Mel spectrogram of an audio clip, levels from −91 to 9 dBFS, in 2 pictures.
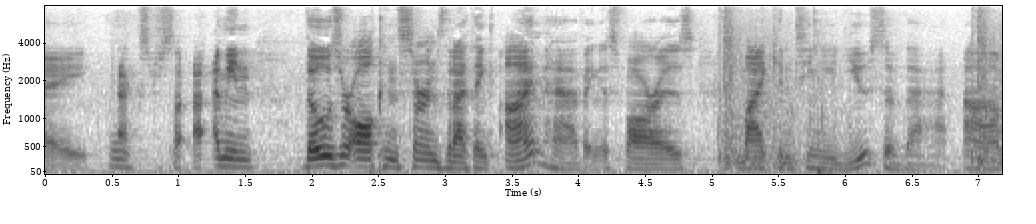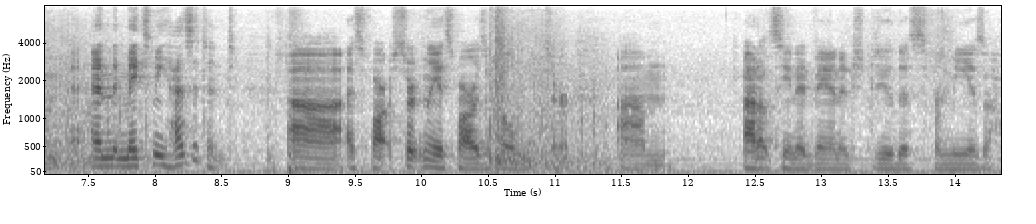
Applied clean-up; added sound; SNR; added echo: none; Gunshot, gunfire; 13 dB; none.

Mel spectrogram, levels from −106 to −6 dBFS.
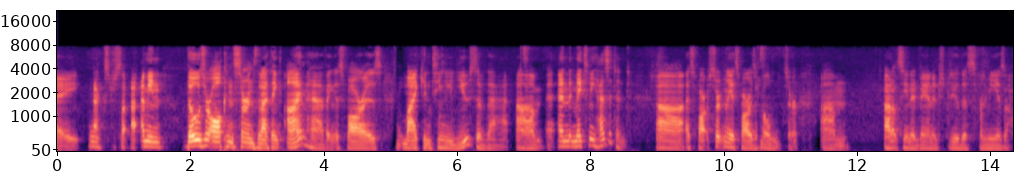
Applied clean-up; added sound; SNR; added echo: neural mask model Resemble Enhance denoiser.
